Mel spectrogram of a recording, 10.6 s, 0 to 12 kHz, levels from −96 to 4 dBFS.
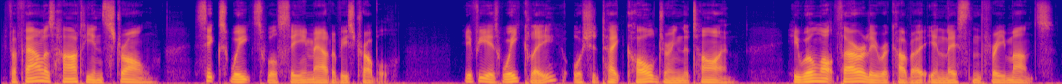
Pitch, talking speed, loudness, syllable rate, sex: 100 Hz, 210 wpm, -20 LUFS, 5.0 syllables/s, male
